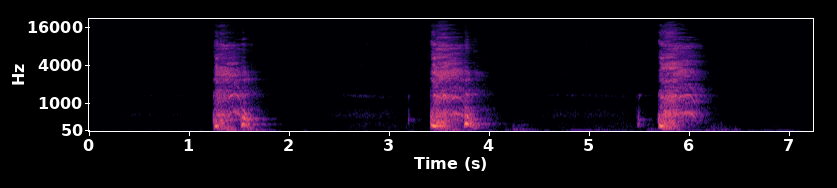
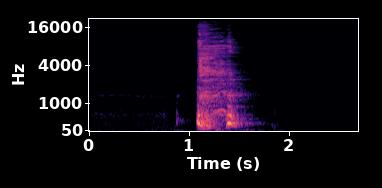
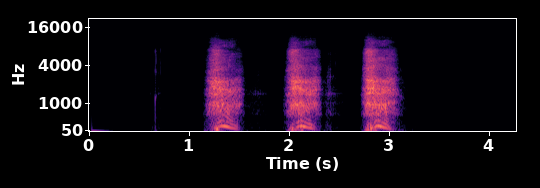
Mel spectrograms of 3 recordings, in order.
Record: {
  "three_cough_length": "7.2 s",
  "three_cough_amplitude": 4768,
  "three_cough_signal_mean_std_ratio": 0.34,
  "cough_length": "2.7 s",
  "cough_amplitude": 7355,
  "cough_signal_mean_std_ratio": 0.29,
  "exhalation_length": "4.3 s",
  "exhalation_amplitude": 8750,
  "exhalation_signal_mean_std_ratio": 0.37,
  "survey_phase": "beta (2021-08-13 to 2022-03-07)",
  "age": "45-64",
  "gender": "Male",
  "wearing_mask": "No",
  "symptom_none": true,
  "smoker_status": "Never smoked",
  "respiratory_condition_asthma": false,
  "respiratory_condition_other": false,
  "recruitment_source": "REACT",
  "submission_delay": "2 days",
  "covid_test_result": "Negative",
  "covid_test_method": "RT-qPCR"
}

